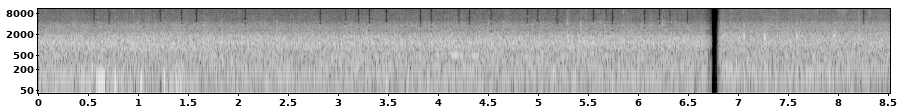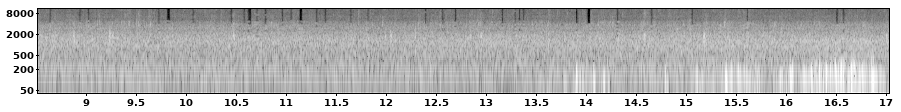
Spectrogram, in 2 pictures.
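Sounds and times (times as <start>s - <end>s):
rain on a window: 0.0s - 17.0s.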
